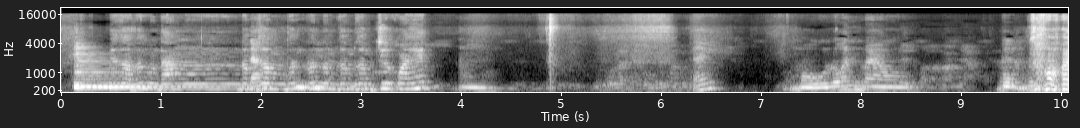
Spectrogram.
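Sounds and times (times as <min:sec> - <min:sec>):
woman singing note: 0:00.0 - 0:03.2.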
